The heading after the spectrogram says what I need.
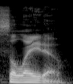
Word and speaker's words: Salado: in a town get to pick how it's pronounced. Yeah. And so it is Salado.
